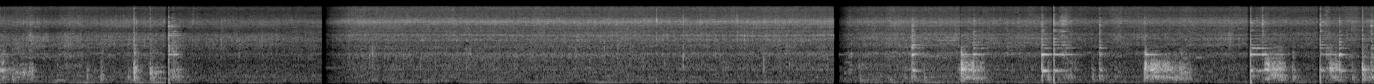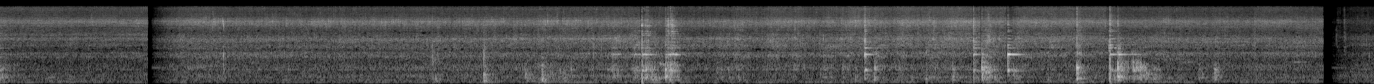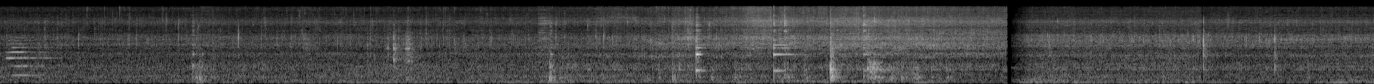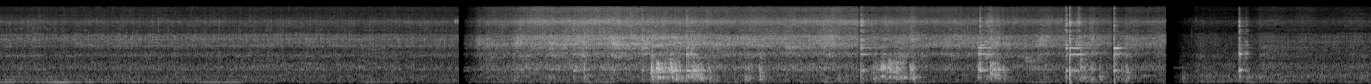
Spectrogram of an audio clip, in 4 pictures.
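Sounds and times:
metal spatula scraping pot: 0.0s - 0.5s, 9.0s - 13.9s, 19.1s - 20.6s, 34.2s - 37.0s, 46.9s - 52.6s
onions sizzling in oil: 0.0s - 54.9s.

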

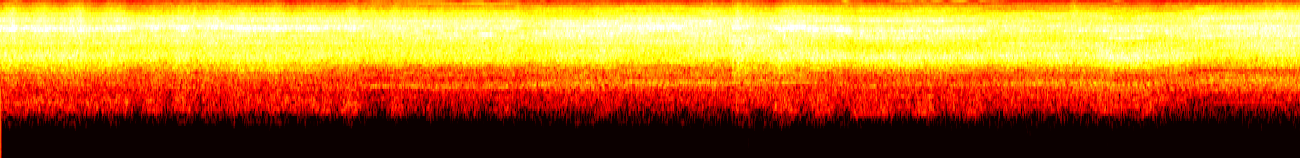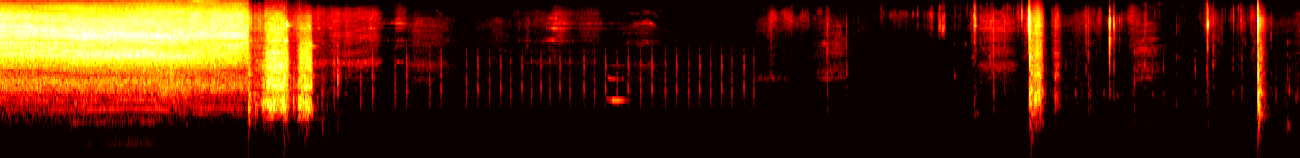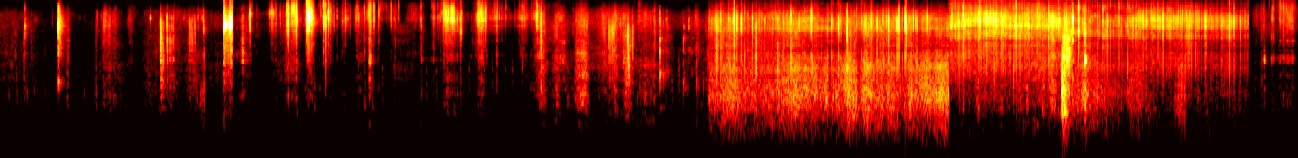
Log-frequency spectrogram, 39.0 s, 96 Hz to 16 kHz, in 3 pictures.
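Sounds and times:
angle grinder wire brush on metal: 0.0s - 19.8s, 33.1s - 38.9s
clicks and knocks of handled parts: 22.2s - 33.1s.

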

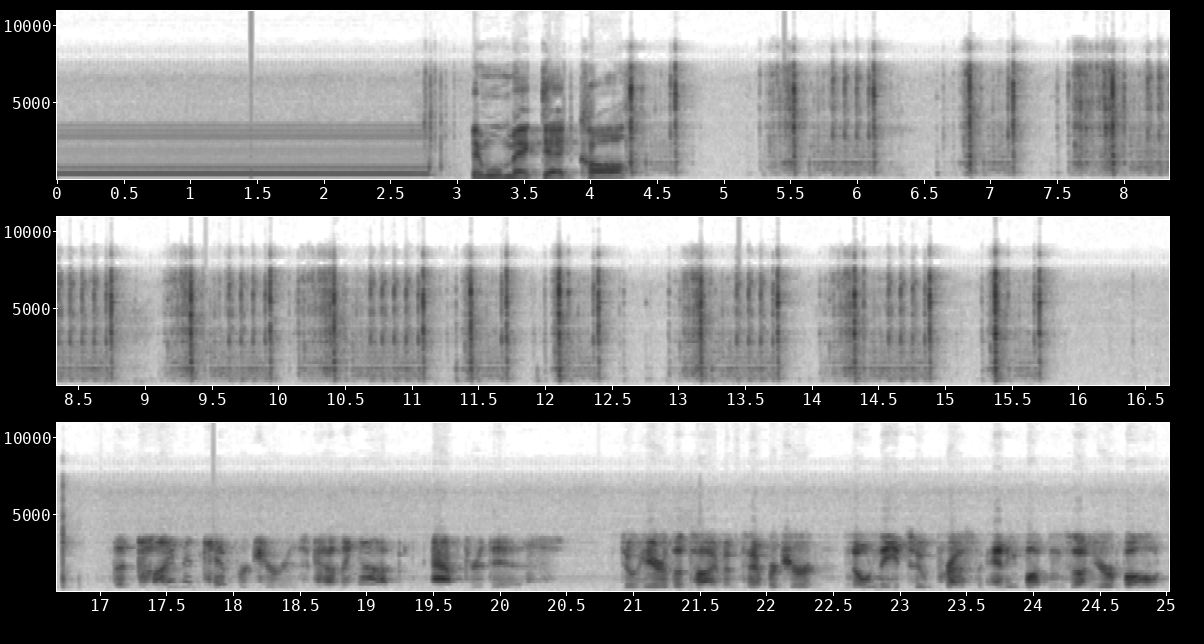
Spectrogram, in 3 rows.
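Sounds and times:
rotary dial clicking: 4.3s - 15.9s.

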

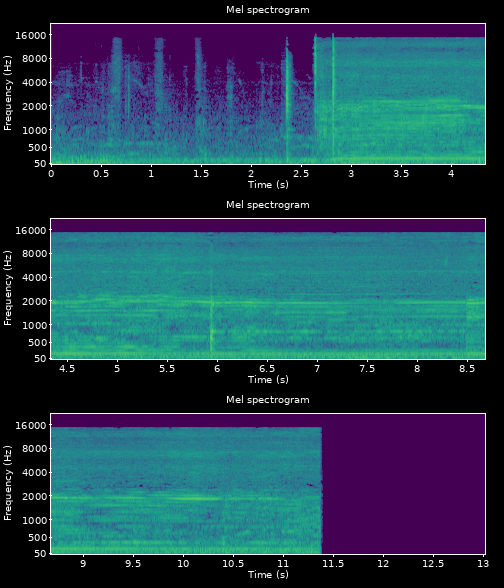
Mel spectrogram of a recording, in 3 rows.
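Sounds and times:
small motor spinning propeller: 2.6s - 11.4s.

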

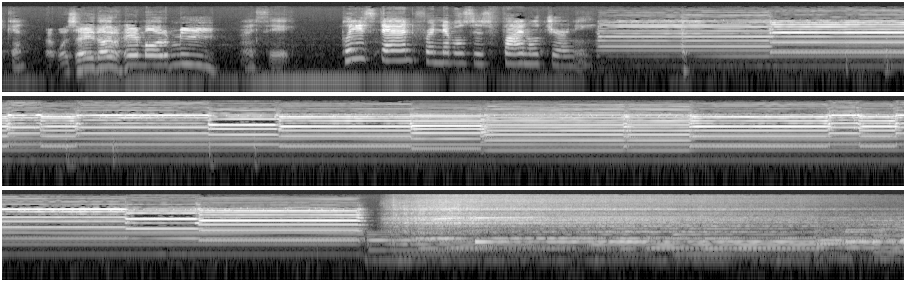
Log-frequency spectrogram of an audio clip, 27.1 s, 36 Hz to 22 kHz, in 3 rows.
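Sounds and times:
bagpipes playing slow tune: 6.0s - 27.0s.

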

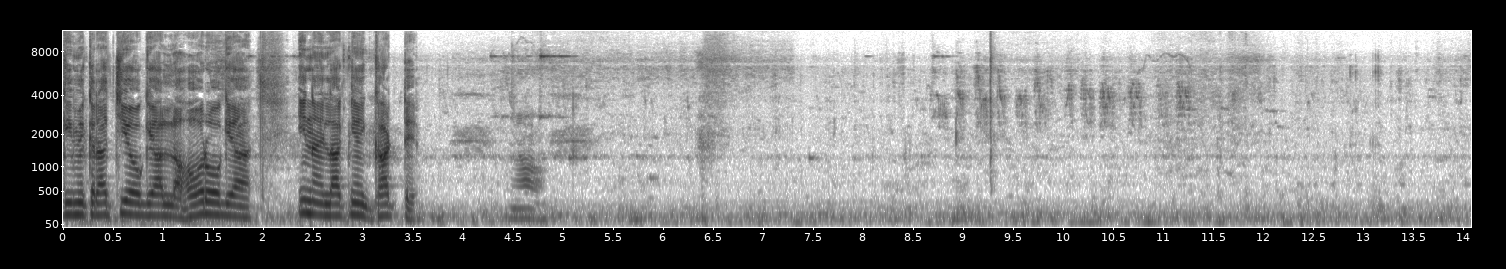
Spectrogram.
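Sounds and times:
bird chirping: 8.4s - 14.0s.

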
